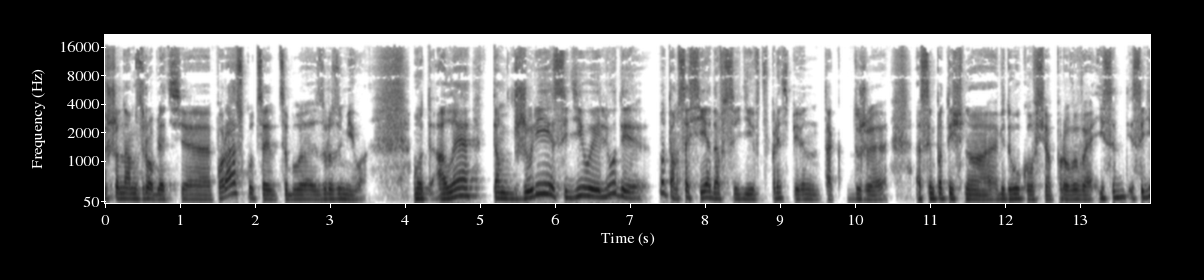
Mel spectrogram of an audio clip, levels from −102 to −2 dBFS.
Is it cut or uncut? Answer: cut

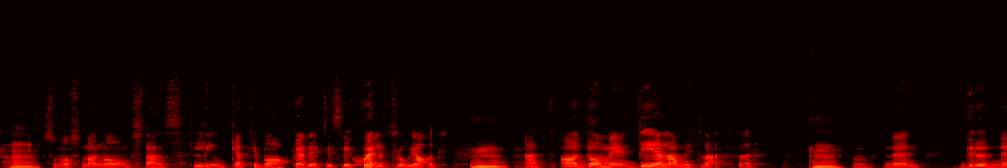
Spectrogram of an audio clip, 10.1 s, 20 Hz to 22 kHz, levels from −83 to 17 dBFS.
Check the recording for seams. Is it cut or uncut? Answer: cut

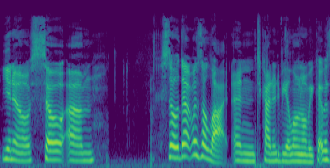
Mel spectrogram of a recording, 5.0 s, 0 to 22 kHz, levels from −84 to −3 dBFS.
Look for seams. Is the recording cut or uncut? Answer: uncut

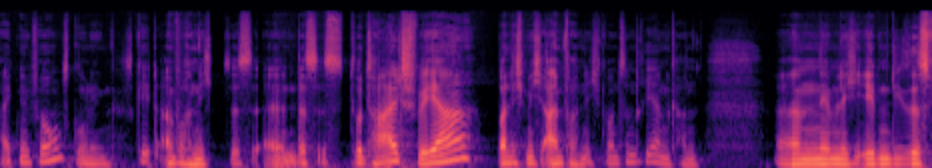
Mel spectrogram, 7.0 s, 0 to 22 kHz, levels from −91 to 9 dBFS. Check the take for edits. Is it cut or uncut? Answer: cut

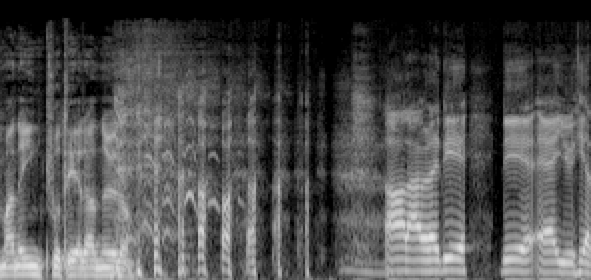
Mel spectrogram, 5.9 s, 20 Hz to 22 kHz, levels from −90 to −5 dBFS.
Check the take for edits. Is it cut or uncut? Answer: uncut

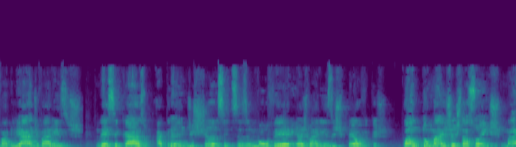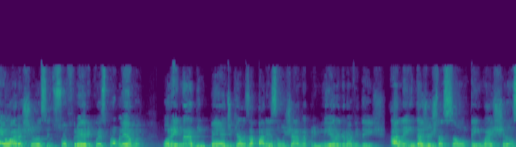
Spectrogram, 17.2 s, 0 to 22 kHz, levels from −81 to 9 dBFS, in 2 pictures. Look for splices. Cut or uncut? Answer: cut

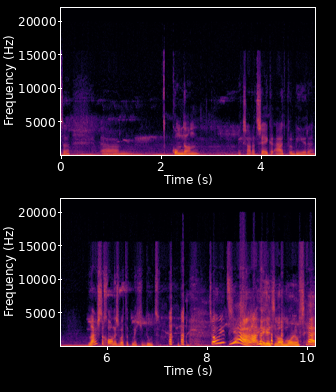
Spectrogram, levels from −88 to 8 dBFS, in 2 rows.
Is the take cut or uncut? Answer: cut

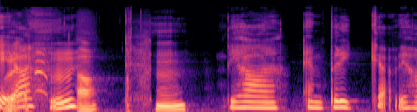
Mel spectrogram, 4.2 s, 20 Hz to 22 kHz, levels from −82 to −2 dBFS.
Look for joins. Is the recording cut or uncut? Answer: cut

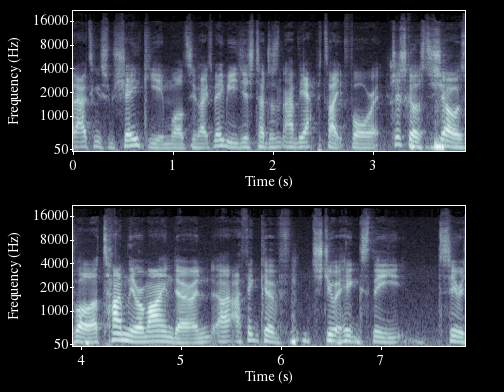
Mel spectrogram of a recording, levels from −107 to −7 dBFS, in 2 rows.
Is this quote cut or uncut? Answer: cut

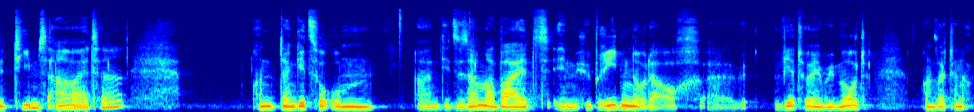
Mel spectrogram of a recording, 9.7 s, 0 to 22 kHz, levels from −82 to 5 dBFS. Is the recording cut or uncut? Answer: uncut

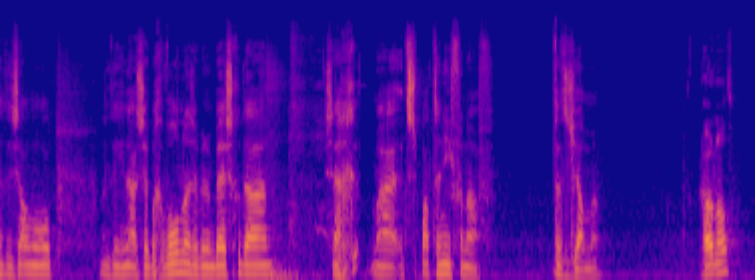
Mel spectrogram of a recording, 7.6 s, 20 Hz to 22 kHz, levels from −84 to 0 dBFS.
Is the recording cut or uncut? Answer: cut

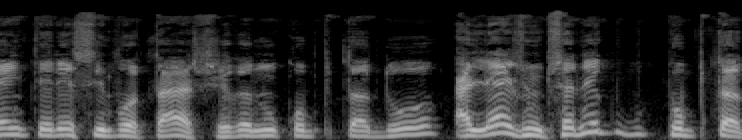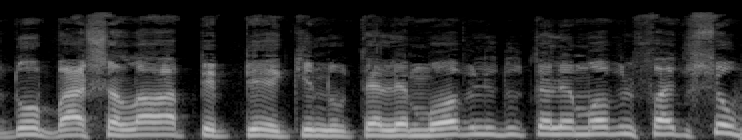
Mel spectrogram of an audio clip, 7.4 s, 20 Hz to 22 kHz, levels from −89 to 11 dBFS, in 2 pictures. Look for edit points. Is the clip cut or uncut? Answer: uncut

